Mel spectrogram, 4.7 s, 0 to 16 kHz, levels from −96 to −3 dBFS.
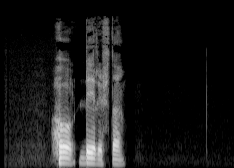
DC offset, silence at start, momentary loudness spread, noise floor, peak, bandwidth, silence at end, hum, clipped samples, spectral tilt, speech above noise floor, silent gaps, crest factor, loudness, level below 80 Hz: under 0.1%; 1.05 s; 11 LU; -84 dBFS; -2 dBFS; 10.5 kHz; 2.25 s; none; under 0.1%; -7 dB/octave; 66 dB; none; 22 dB; -19 LUFS; -62 dBFS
